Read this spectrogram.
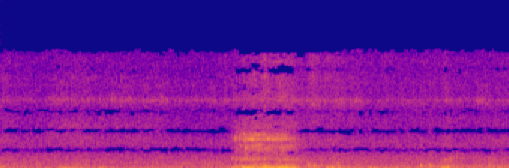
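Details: Labrador Retriever dog sleeping: one low rumbling, snorting breath over a quiet room background; snoring.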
